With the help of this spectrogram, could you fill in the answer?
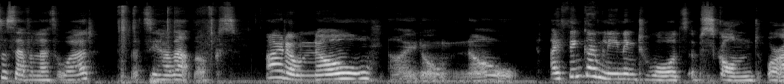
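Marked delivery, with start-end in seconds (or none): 2.7-3.7 drawn-out, louder whine of indecision; exasperated whine. Real, not acted. Agonising over the decision. 3.9-5.2 slow, soft, deflated groan of indecision; defeated mumble. Real, not acted. Agonising over the decision.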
